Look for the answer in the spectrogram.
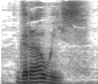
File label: "gravis", Latin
